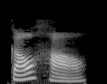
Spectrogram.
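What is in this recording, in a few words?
"搞好", Mandarin Chinese; chinese flashcards; hsk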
